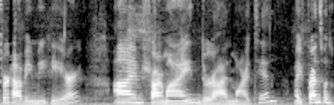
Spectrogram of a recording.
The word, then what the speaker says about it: Charmaine: my guest for today is charmine do you pronounce it charmine um yes charmine charmine Duran when she came over but now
